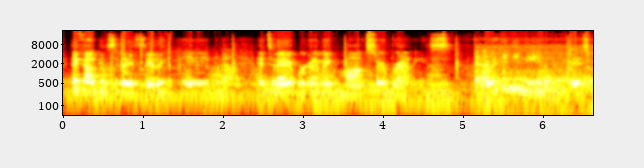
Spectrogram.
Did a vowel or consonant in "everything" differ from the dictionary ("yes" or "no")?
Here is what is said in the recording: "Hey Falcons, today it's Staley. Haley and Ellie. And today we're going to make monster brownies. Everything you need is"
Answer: no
